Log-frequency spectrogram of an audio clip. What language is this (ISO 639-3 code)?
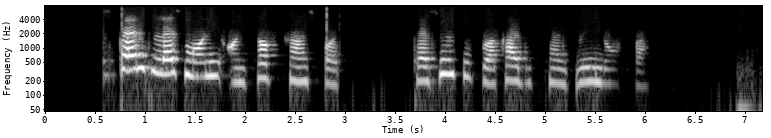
pcm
